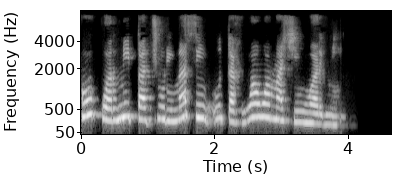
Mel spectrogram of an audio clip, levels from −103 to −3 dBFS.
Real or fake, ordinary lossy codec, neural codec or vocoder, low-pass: fake; MP3, 48 kbps; codec, 16 kHz, 4 kbps, X-Codec, HuBERT features, trained on general audio; 7.2 kHz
